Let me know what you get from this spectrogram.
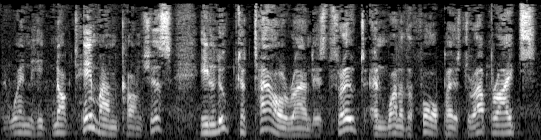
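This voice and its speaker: Actor as brisk British police detective, lively intonation. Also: male voice, mid-range voice, slight background noise, close to an everyday voice. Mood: brisk explaining. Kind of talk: radio drama acting.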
